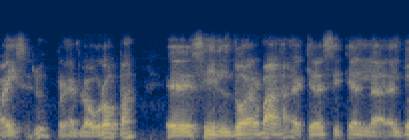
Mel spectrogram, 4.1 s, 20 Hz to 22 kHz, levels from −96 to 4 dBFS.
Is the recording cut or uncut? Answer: cut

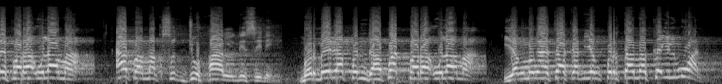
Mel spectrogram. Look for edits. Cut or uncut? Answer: cut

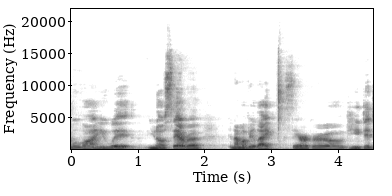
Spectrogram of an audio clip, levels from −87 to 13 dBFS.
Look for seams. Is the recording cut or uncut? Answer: uncut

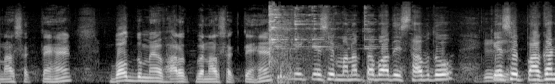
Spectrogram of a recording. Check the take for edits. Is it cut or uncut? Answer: cut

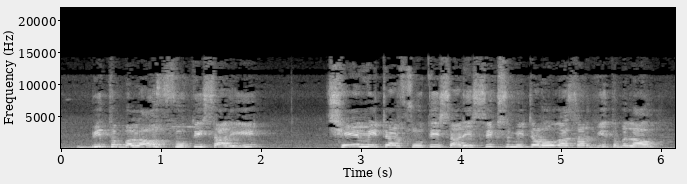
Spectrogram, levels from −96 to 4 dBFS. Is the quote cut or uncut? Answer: uncut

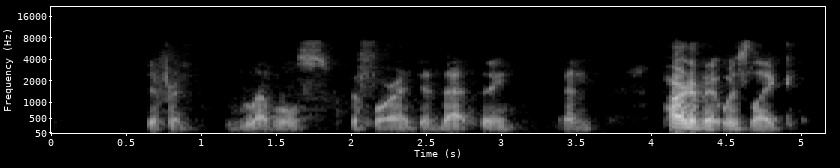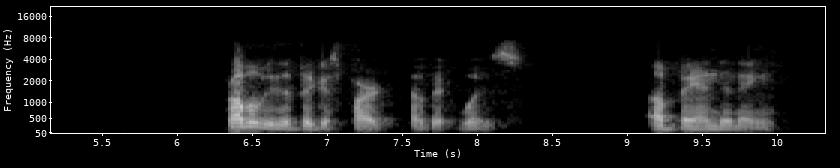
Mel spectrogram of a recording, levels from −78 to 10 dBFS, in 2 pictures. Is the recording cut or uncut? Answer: uncut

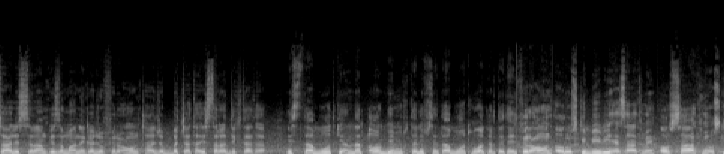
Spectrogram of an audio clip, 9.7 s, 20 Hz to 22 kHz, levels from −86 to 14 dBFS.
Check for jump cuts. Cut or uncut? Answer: cut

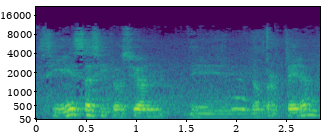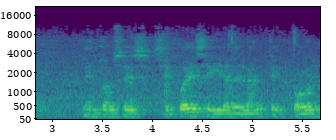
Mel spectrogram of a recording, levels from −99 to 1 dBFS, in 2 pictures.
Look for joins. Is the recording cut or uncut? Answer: cut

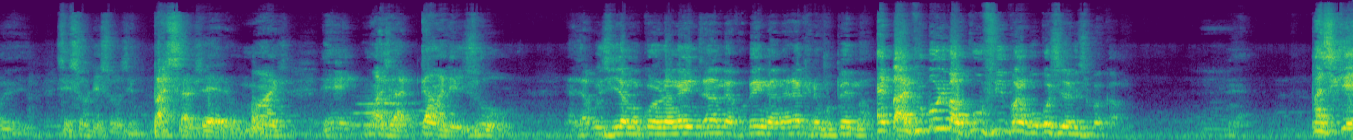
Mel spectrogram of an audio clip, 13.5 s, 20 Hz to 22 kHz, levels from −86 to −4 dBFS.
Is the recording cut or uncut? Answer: cut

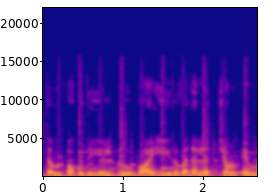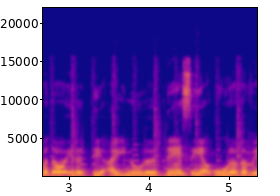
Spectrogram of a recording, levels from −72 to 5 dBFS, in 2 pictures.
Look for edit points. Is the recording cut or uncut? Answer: uncut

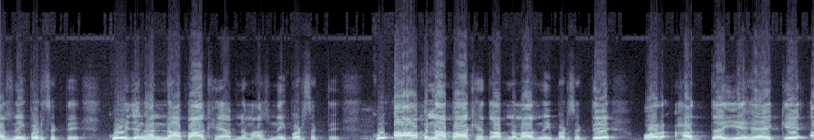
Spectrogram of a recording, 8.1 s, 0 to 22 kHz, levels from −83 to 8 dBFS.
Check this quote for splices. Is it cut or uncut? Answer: uncut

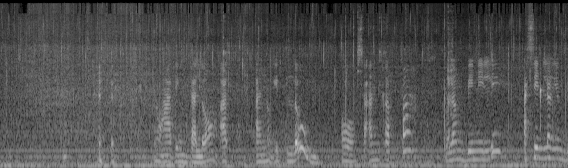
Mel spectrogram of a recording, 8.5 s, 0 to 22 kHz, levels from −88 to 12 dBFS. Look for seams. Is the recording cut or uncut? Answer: cut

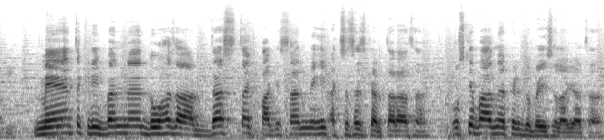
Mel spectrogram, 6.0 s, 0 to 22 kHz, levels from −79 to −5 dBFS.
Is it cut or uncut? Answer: uncut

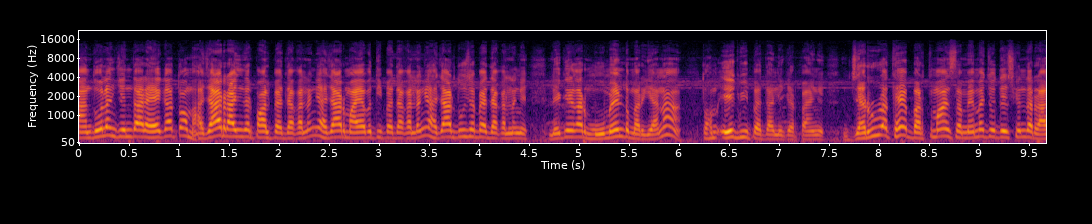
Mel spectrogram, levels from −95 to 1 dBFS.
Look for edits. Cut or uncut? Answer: uncut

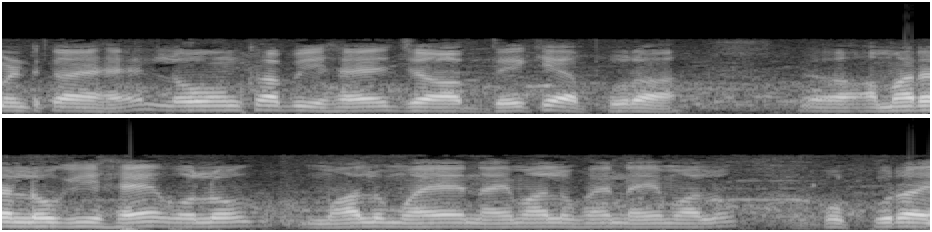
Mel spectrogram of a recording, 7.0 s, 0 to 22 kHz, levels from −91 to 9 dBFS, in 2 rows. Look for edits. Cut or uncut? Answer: uncut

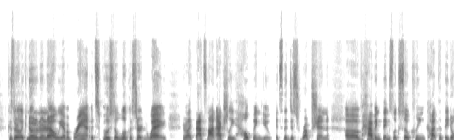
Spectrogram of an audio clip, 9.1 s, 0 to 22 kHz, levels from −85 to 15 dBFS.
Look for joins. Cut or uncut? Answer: cut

